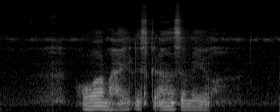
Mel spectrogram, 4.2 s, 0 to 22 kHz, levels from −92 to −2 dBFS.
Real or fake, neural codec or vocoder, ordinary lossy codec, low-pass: fake; codec, 44.1 kHz, 7.8 kbps, Pupu-Codec; none; none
